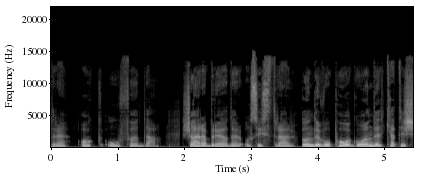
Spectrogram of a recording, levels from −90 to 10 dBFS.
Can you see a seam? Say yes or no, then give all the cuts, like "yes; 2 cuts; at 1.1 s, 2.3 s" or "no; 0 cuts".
yes; 2 cuts; at 1.9 s, 3.7 s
